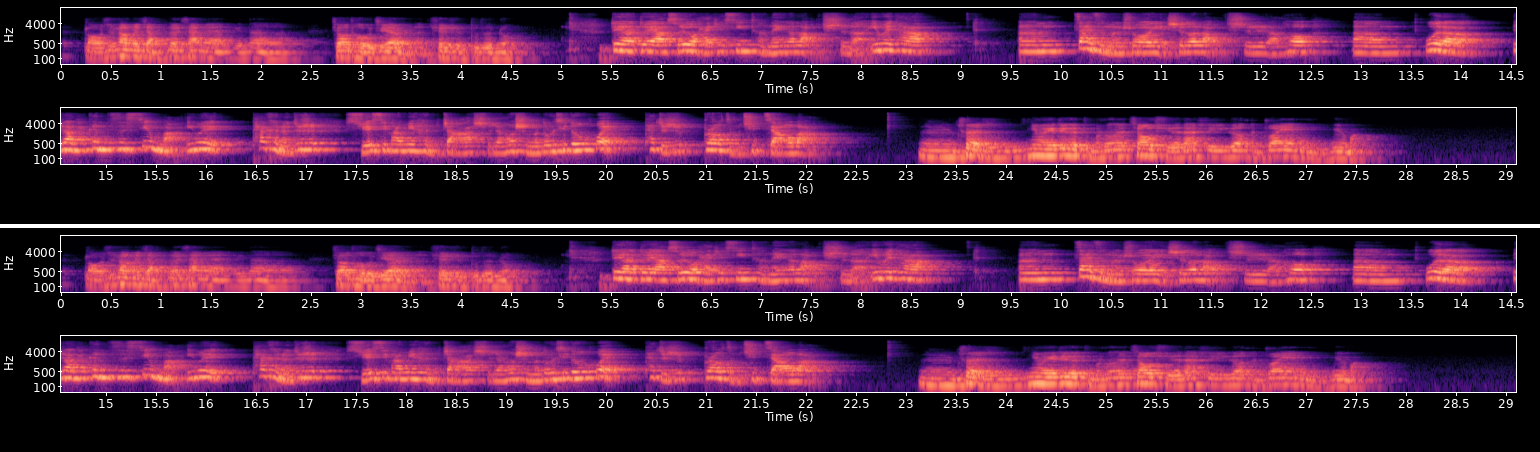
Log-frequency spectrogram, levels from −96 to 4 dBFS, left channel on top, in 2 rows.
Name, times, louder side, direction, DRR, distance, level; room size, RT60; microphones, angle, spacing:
voice 1, 0.2-2.3 2.7-4.5 23.1-27.5, left 1 dB, 65° left, 3 dB, 1.0 m, -23 dB
voice 2, 5.5-8.7 9.6-12.5 12.9-14.1 14.5-16.1 16.5-20.1 20.4-22.1, left 2 dB, 30° left, 1 dB, 1.0 m, -21 dB
9.1 x 3.1 x 3.7 m, 0.77 s
head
